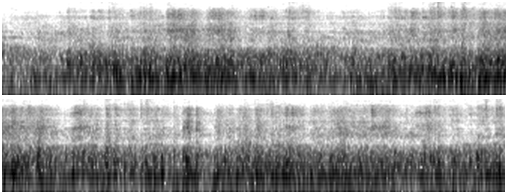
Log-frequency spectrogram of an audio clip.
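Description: Passenger coaches of an express train rolling past close by, with a steady rumble and the repeated clatter of wheels over the rail joints.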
